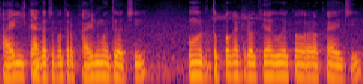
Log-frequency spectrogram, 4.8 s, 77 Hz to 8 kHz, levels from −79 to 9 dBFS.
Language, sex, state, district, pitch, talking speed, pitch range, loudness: Odia, male, Odisha, Malkangiri, 120 Hz, 125 wpm, 115-125 Hz, -14 LUFS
